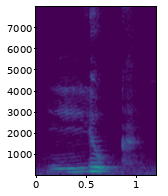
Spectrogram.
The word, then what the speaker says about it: Luke: and then we have Luke with a silent e at the end so we have four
